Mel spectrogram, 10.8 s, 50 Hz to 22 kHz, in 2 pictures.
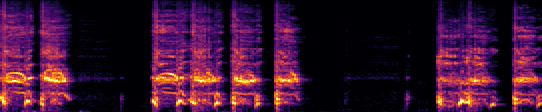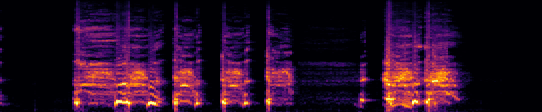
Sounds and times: cough 0.0 - 0.8
cough 1.6 - 3.2
cough 4.1 - 5.6
cough 6.2 - 10.2

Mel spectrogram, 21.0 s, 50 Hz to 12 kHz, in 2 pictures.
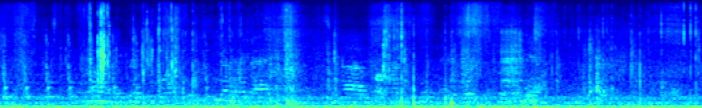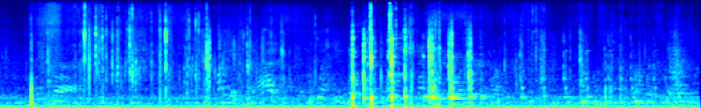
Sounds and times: distant talking 13.8 - 21.0
Rattle 15.8 - 20.9

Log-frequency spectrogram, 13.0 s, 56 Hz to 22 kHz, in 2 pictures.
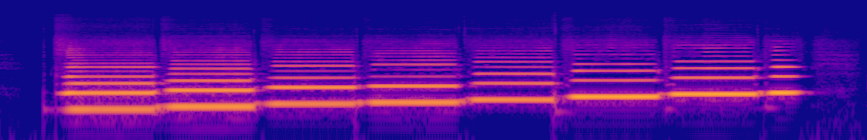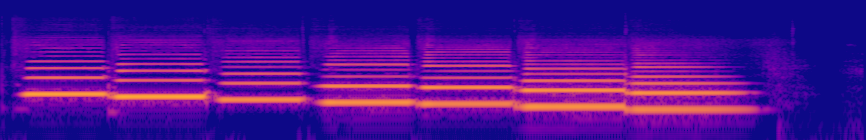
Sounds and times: Sax Alto - G# Major 0.4 - 12.3

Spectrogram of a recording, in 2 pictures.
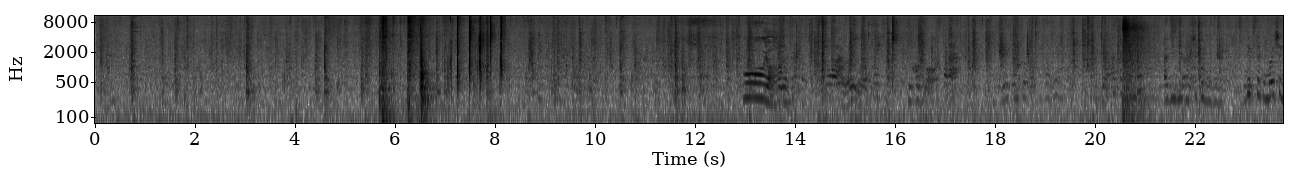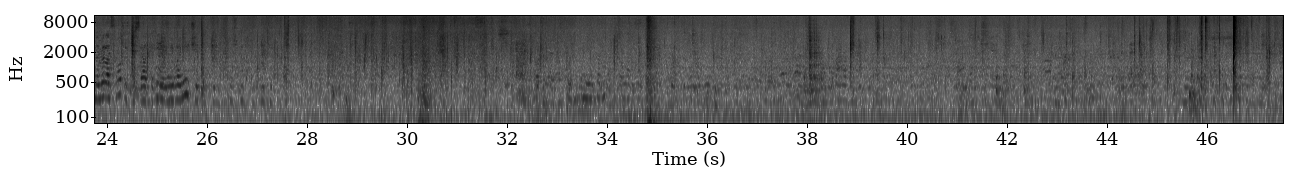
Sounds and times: People get out of the wagon 0.0 - 7.9
People get out of the wagon 28.5 - 32.6

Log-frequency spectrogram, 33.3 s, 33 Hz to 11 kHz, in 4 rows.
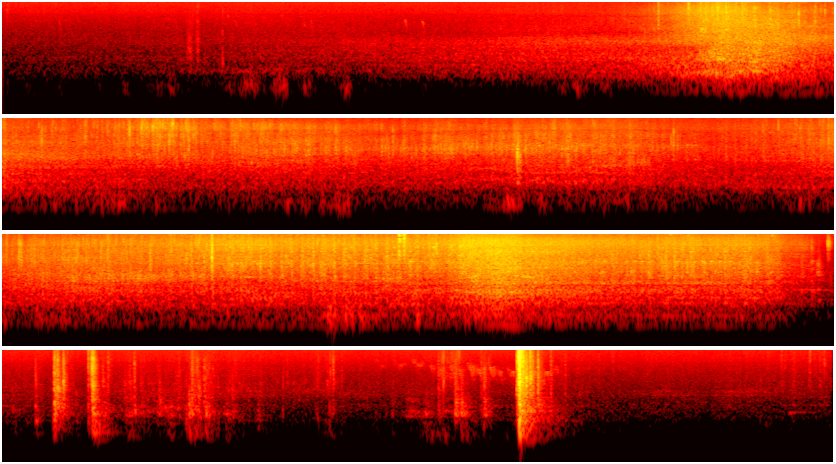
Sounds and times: CADILLAC STOP 17.1 - 24.9

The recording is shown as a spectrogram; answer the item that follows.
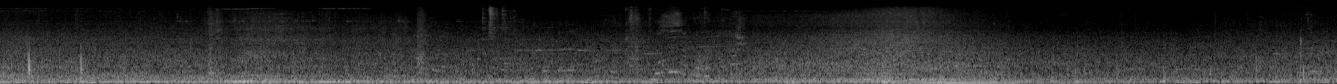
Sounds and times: passing traffic 0.0 - 13.3
voices 3.2 - 9.8

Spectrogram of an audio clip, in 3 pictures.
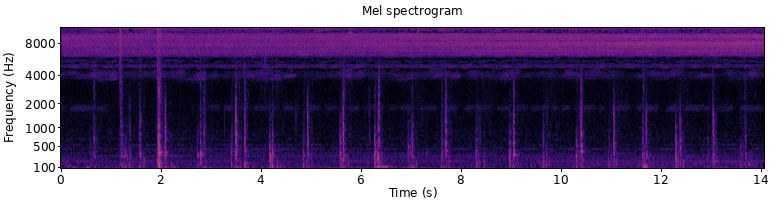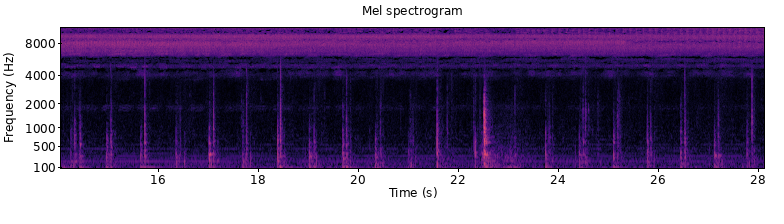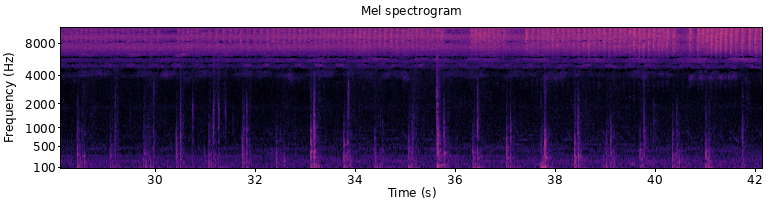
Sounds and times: Walking on a wooden bridge 0.0 - 42.1

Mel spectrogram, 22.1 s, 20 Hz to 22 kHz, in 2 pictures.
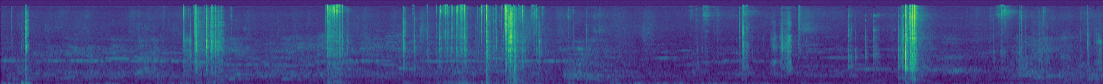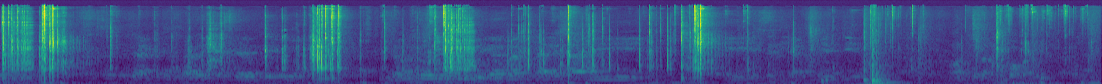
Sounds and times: locker 6.9 - 20.3

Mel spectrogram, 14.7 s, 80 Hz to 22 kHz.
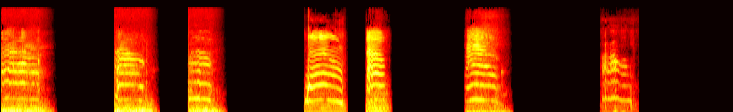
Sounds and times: cat meowing 0.0 - 0.9
cat meowing 2.3 - 3.0
cat meowing 3.8 - 4.4
cat meowing 6.1 - 7.8
cat meowing 9.3 - 10.1
cat meowing 12.0 - 12.8

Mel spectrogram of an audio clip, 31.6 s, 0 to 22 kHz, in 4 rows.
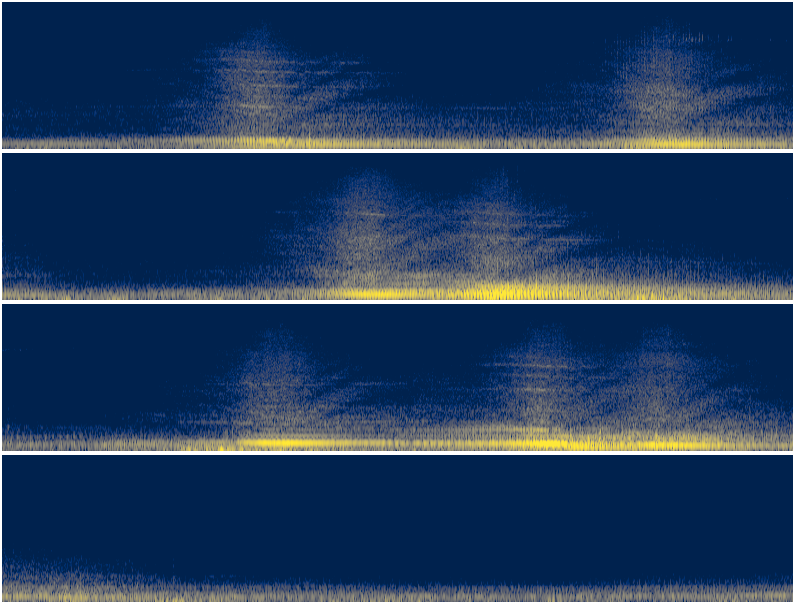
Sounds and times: Motorcycles passing by 0.0 - 27.1
cars 0.0 - 31.6

